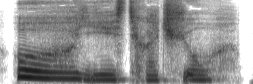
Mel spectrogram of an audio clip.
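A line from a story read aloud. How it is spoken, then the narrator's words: Moan. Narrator (Russian): простонала Марта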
